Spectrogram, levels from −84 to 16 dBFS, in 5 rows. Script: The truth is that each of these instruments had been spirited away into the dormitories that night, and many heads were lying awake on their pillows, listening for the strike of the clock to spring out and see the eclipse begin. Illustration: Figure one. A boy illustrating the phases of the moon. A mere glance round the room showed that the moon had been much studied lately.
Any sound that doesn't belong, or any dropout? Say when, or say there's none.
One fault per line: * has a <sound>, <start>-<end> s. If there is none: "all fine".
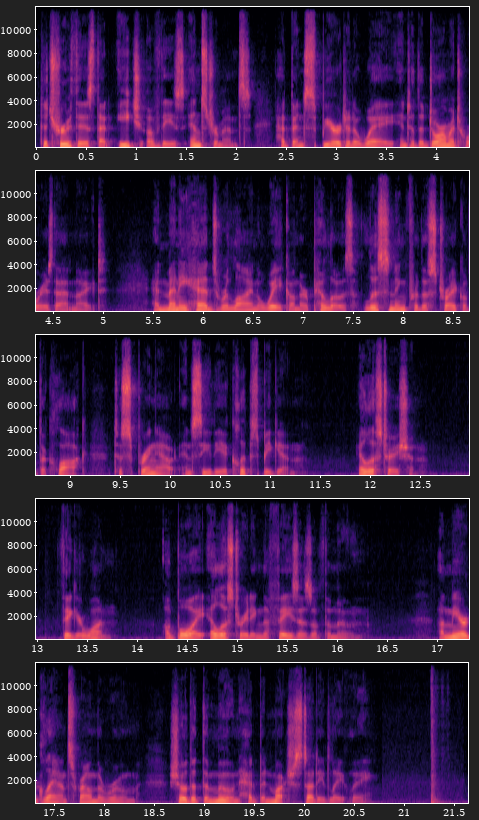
* has a thud, 21.3-21.6 s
